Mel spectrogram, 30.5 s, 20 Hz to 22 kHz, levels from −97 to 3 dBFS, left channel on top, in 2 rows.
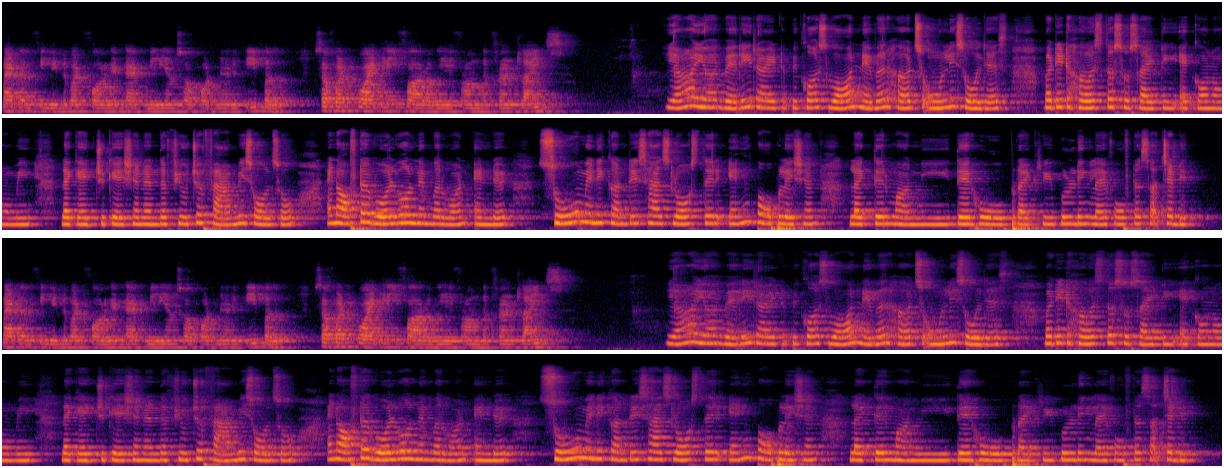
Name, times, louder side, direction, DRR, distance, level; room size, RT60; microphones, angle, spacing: voice 1, 0.0-3.5 3.9-7.0, right 1 dB, ahead, 3 dB, 1.6 m, -37 dB
voice 2, 8.3-21.6 22.0-30.1, left 2 dB, 85° left, 5 dB, 1.7 m, -26 dB
19.5 x 17.0 x 3.7 m, 0.96 s
head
